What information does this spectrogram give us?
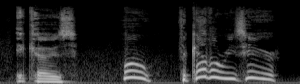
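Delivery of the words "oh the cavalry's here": very high, tiny small-creature voice. Game master voicing a little voice the players hear: small little voice. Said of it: "you do hear a little voice".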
